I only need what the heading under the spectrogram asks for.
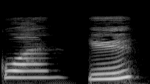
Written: guan1yu2

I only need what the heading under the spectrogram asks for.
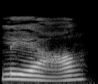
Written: liang3

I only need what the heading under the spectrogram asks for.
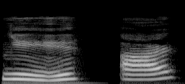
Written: nv3er2

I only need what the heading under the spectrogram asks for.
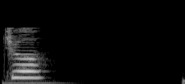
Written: zhe5

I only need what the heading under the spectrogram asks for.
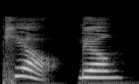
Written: piao4liang5

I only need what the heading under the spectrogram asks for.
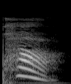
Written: pa4

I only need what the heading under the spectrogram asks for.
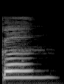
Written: gen1

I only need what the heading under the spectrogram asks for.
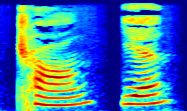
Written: chang2yan2

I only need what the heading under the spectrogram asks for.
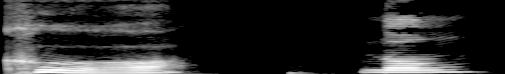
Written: ke3neng2

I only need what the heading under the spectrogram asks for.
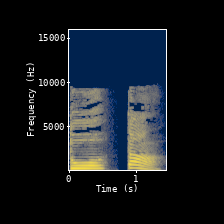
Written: duo1da4

